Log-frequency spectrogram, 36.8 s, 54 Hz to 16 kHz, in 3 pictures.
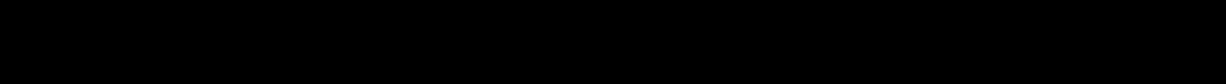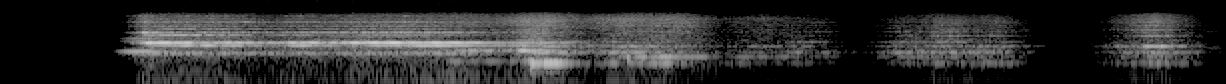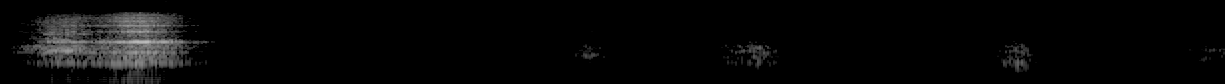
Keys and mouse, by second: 1.0-11.1 drag, 1.0 middle click, 12.4-21.7 drag, 21.7-30.0 middle drag, 30.0-33.8 drag.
